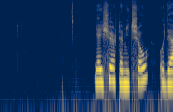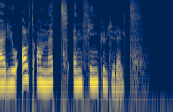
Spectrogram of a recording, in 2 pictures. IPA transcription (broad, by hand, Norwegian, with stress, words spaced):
ˈjeɪ ˈçøːʈə ˈmɪt ˈʃəʊ ˈoː ˈdeː ˈæːɾ ˈjuː ˈʔɑlt ˈɑnət ˈɛn ˈfiːŋkʉltʉˌɾɛlt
